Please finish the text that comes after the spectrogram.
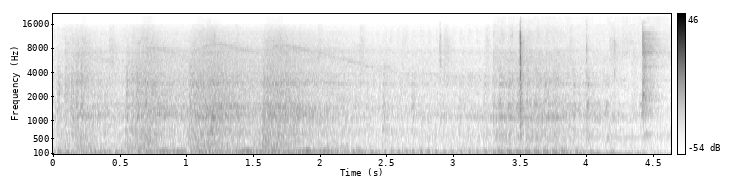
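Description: A 2026 CFMOTO Aura 150 motorcycle engine runs close by during a sound test, a steady low throbbing idle with a slight rise in the middle and a few faint clicks, no talking.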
